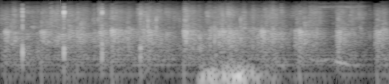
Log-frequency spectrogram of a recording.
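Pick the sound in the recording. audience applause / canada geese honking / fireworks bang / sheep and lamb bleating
audience applause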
